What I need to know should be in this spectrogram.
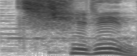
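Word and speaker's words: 麒麟: 동아프리카에서이 동물 기린이 있고요 중국인들은이 발음을 치린 이렇게 발음을 합니다 아주 비슷하게 들렸죠 린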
